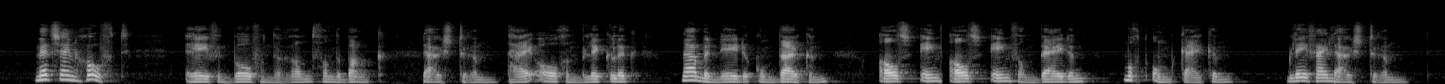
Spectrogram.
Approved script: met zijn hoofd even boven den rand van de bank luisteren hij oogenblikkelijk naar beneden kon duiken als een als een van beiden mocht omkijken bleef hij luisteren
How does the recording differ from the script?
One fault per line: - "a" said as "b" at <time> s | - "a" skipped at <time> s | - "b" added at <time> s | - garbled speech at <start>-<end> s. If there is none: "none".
none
